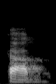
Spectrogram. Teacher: জিহ্বার গুড়া হতে একটু আগে বাড়িয়ে তার বরাবর উপরের তালুর সঙ্গে লাগিয়ে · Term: মাখরাজ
